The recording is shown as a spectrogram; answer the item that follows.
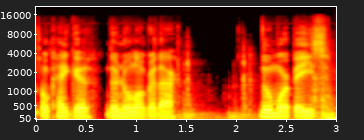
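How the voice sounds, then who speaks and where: A man's voice: on the low side, monotone, moderate pace, darkish tone, a little hiss or hum. A man live streaming a video game with casual, slangy commentary full of swearing.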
